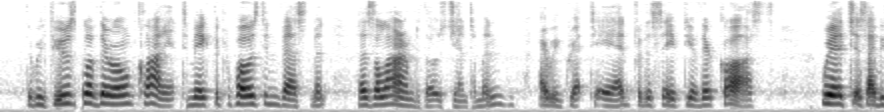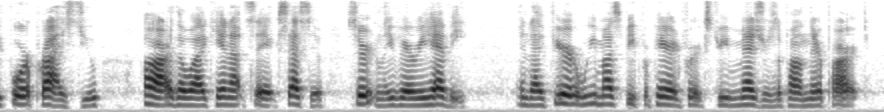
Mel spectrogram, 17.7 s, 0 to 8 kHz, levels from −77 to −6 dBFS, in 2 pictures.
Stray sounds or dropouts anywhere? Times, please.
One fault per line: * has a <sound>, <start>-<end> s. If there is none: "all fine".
* has a dropout, 0.8-0.8 s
